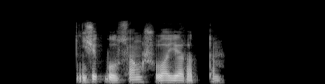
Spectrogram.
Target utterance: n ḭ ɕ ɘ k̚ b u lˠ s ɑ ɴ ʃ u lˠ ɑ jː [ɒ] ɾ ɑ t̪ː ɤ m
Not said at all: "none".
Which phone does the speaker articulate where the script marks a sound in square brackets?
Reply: ɒ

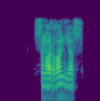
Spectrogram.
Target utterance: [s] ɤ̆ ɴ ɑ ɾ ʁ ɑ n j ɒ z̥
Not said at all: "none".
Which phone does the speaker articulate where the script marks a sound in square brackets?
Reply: s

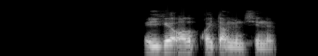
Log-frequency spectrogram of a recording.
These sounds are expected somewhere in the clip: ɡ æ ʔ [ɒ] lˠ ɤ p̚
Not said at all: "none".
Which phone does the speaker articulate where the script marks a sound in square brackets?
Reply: ɒ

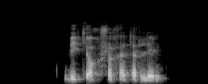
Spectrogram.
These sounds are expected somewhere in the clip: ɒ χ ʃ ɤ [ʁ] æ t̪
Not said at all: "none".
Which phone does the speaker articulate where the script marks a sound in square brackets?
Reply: χ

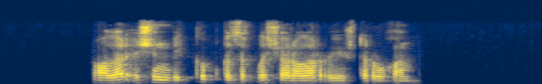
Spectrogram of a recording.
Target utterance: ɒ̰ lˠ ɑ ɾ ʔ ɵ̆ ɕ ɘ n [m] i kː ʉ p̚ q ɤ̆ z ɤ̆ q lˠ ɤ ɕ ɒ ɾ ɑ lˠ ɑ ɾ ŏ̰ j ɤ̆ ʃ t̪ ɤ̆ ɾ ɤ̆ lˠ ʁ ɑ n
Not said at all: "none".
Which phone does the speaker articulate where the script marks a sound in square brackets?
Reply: b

